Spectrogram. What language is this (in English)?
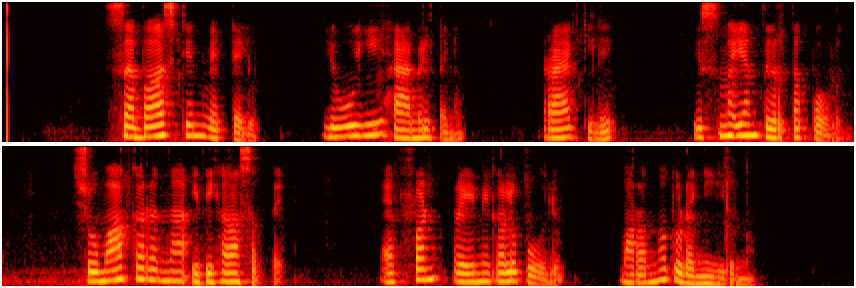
Malayalam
